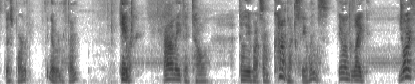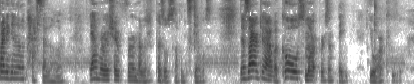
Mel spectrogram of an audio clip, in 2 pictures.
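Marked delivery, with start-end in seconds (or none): 2.4-16.3 high, swooping, throat-straining voice. Reading a game character's lines aloud: Papyrus voice. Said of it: "his voice is hurting my throat".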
